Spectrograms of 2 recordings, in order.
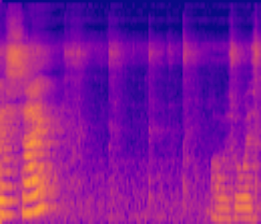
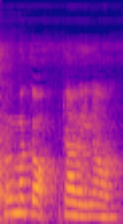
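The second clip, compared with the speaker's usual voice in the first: normal talking voice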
